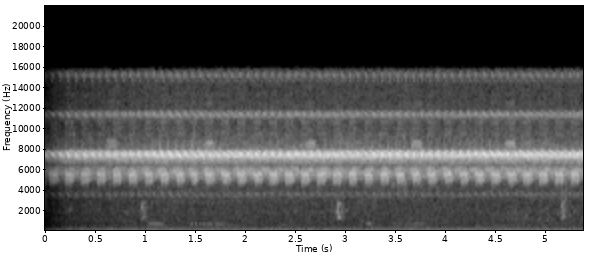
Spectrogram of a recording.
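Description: Forest soundscape dominated by insects: a loud, high cricket trill pulsing rapidly and evenly throughout, with a few faint brief chirps underneath.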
